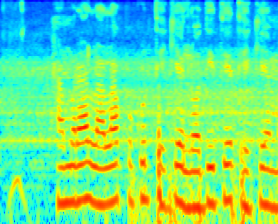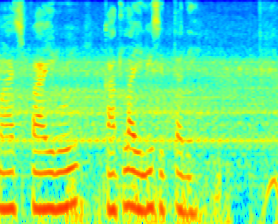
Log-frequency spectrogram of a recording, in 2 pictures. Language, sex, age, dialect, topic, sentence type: Bengali, male, 18-24, Jharkhandi, agriculture, statement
